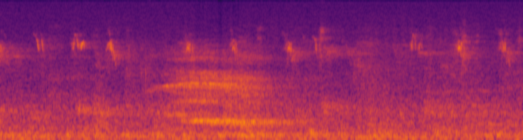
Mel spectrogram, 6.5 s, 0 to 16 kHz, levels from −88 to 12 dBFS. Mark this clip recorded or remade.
recorded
